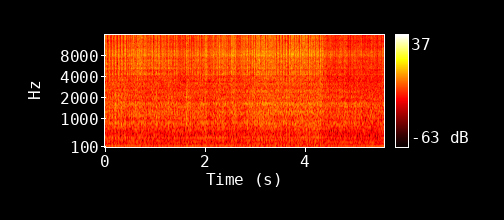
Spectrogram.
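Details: 1991 Yamaha Ovation snowmobile, two-stroke, unrun for about five years, after carb cleaner and blowing out the fuel line: buzzes along at a fast, steady idle with a light rattle on top, caught and running on its own; normal running.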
